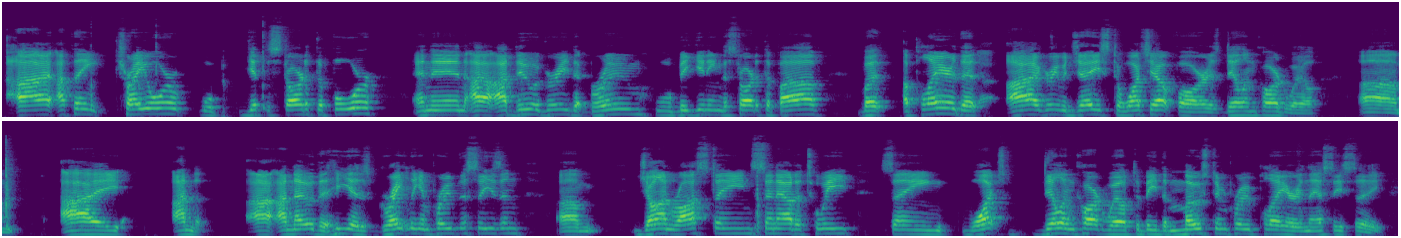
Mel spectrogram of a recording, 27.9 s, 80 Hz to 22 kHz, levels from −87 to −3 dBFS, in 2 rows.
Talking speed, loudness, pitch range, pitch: 160 wpm, -24 LUFS, 145-175 Hz, 160 Hz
